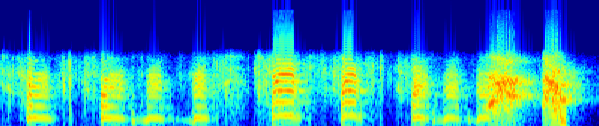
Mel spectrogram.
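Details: A dog named Bruno gives a rapid run of short, nasal yelping barks, some of them slightly honking, packed closely together over a few seconds.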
